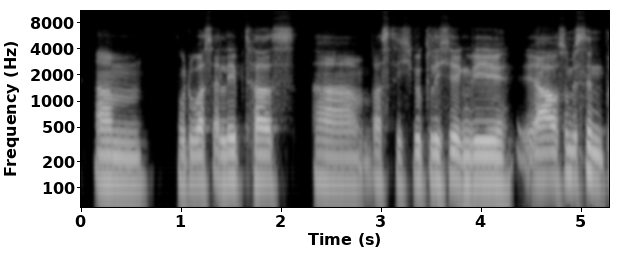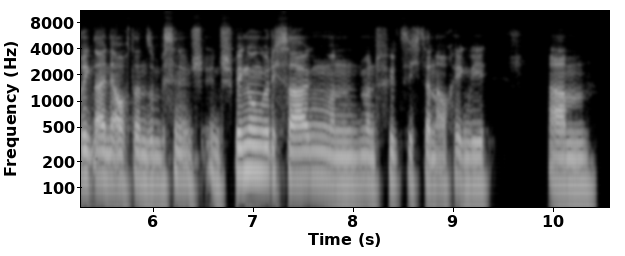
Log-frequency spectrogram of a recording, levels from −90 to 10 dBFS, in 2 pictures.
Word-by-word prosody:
ähm, 115 -2 +1 0.3
wo 120 - -4
du 120 - -2
was 120 - +2
erlebt 125 0 0
hast, 120 0 +2
äh, - - -11
was 115 - -1
dich 110 -2 -10
wirklich 125 -2 -1
irgendwie, 115 -2 +3
ja, 130 0 +4
auch 130 - +4
so 140 - -5
'n - - 0
bisschen 125 -3 +1
bringt 135 -2 -1
einen 125 -1 +3
ja - - +2
auch 120 -4 +1
dann 125 -3 -2
so - - -3
'n 115 - -5
bisschen 110 - -4
in 60 - -5
in 115 - -8
Schwingung, 155 +6 +3
würde 150 -1 +1
ich - - -7
sagen 130 0 +3
und 115 -1 -2
man 115 -1 -4
fühlt 110 +1 -9
sich 120 -3 -10
dann 110 - -2
auch - - -6
irgendwie 115 -3 -4 0.6
ähm, 110 -1 -1
120 Hz, 215 wpm, -23 LUFS, 110-125 Hz, 0.6 s, ja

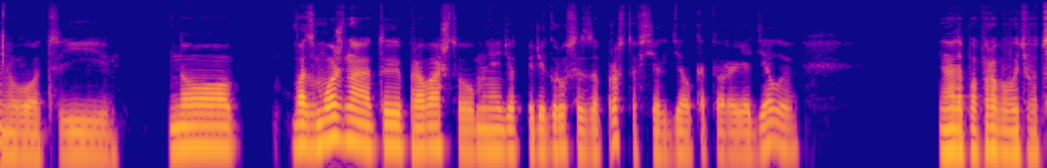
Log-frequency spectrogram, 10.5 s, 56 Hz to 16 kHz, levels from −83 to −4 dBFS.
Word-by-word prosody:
вот, 90 -2 -2
и 90 -2 -4 0.5
но, 115 0 +3 0.5
возможно, 125 +1 +4
ты 120 -1 +2
права, 115 +1 +2
что 105 -4 -4
у - - -3
меня 105 0 0
идет 100 0 -2
перегруз 105 +1 -2
из-за 95 -1 -2
просто 135 0 -5
всех 90 -2 -6
дел, 90 -1 -3
которые 90 -1 -5
я 90 - -1
делаю. 110 +1 -3 1.4
И 100 - -4
надо 105 0 +4
попробовать, 100 -1 +1
вот, 95 0 -4
105 Hz, 125 wpm, -22 LUFS, 95-115 Hz, 1.4 s, возможно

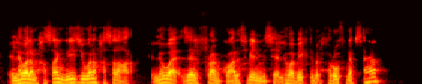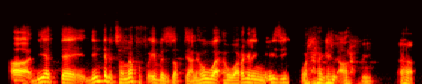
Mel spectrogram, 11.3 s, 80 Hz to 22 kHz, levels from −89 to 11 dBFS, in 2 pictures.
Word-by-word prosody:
اللي 100 +5 +1
هو 130 0 +8
لا - - +6
مَحصّلة 100 +5 -2
إنجليزي 130 +1 0
والّا 135 +2 +3
مَحصّلة 110 -5 -4
عربي، - - -7 0.2
اللي - - -4
هو - - +3
زي 110 +5 +1
الفرانكو 100 -2 -3
على 100 - 0
سبيل 110 +3 -3
المثال، 90 -5 -5
اللي 75 +6 -8
هو 105 - +3
بيكتب 110 +1 -4
الحروف 120 +2 -3
نفسها، 155 - -4 0.7
آه، 110 -1 +6
دِيّة 160 -1 +1 0.4
دي 150 - +1
أنت 180 +3 +3
بتصنّفه 155 +1 0
في - - -10
إيه - - +1
بالضبط؟ 105 -6 -3
يعني 100 +2 -1
هو 135 +1 +4
هو 110 -1 +1
رجل 130 +3 +2
إنجليزي؟ 125 +3 -1
والّا 100 -2 -4
رجل 120 +2 0
عربي؟ - - -6 0.4
آه. - - -1
120 Hz, 195 wpm, -21 LUFS, 105-135 Hz, 0.7 s, هو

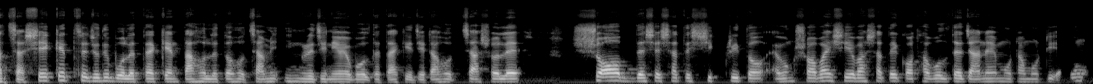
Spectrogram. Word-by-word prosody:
আচ্ছা - - +1
সেক্ষেত্রে 175 +1 +1
যদি 155 +1 +2
বলে 135 -1 +5
থাকেন 135 0 +3
তাহলে 130 +1 +2
তো - - +2
হচ্ছে 120 - -5
আমি 135 +2 -4 0.2
ইংরেজি 130 -2 -2
নিয়ে 125 0 +2 0.2
বলতে 115 0 -1
থাকি। 115 +1 -1
যেটা 115 +1 -1
হচ্ছে 100 -5 -5
আসলে 130 +2 +4 0.8
সব 175 -1 +7 0.2
দেশের 155 +1 +2
সাথে 155 -1 -4
স্বীকৃত 155 -1 -3 0.3
এবং 140 +2 -2 0.2
সবাই 155 +3 +2
সে 165 - -2
ভাষাতে 155 +1 -1
কথা 135 +1 -3
বলতে 140 0 -1
জানে 135 +1 +1
মোটামুটি 125 -1 -8
এবং 160 +1 -9
135 Hz, 160 wpm, -22 LUFS, 125-155 Hz, 0.8 s, সব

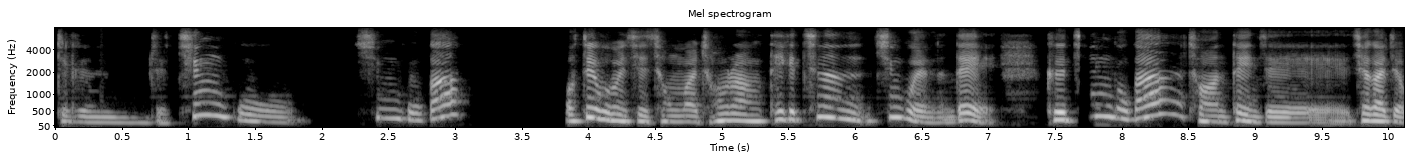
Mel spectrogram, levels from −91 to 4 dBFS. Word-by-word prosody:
지금 160 -4 -7
이제 - - -11
친구 220 - -3 0.4
친구가 275 - -2 0.7
어떻게 195 +9 +4
보면 210 -5 +3
이제 185 -1 -2
정말 175 -1 -4
저랑 195 +1 +1
되게 240 +2 +1
친한 255 -7 +1
친구였는데 195 - 0 0.3
그 230 -1 +6
친구가 335 - +1
저한테 180 - 0
인제 155 -4 -2
제가 200 -1 +6
이제 175 -3 0
205 Hz, 250 characters per minute, -25 LUFS, 175-275 Hz, 0.7 s, 그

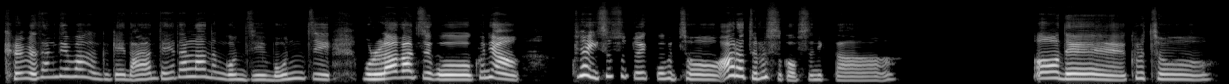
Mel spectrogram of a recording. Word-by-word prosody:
그러면 265 -2 -1
상대방은 345 -2 -5
그게 230 -1 -5
나한테 250 +6 -4
해달라는 345 -3 -2
건지 220 -2 -3
뭔지 235 +3 -4 0.3
몰라 250 +4 +6
가지고 235 -9 +4
그냥, 265 -6 +2 0.5
그냥 420 +3 +5
있을 340 +6 -4
수도 375 -6 -7
있고 270 -1 -5
그쵸. 230 -4 -2
알아들을 340 -7 +3
수가 225 - -8
없으니까. 190 +1 -8 1.3
아 290 +1 +3
네 240 -5 +3
그렇죠. 235 -4 -5
245 Hz, 255 characters per minute, -17 LUFS, 225-290 Hz, 1.3 s, 몰라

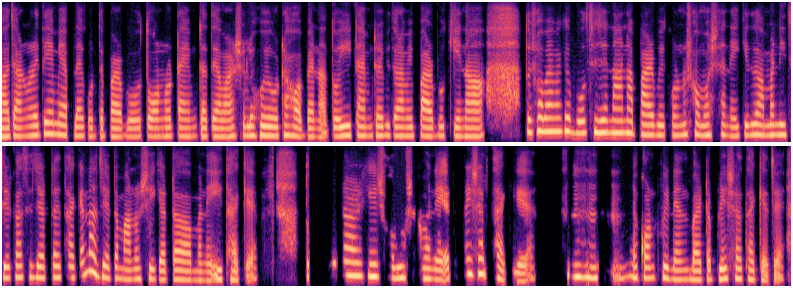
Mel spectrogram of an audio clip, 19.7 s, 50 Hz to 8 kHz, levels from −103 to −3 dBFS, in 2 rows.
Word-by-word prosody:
জানুয়ারিতেই 195 +5 +1
আমি 220 - +1
এপ্লাই 190 -2 -1
করতে 180 0 -3
পারবো। 175 0 0 0.2
তো - - -1
অন্য 180 0 -6 0.2
টাইমটাতে 180 0 -3
আমার 175 0 0
আসলে 195 +1 0
হয়ে 195 -1 +5
ওঠা 200 +2 -1
হবে 175 0 0
না। - - 0
তো 185 - -3
এই 200 - +5
টাইমটার 195 0 0
ভিতরে 195 -1 0
আমি 185 0 -1
পারবো 180 +1 +1
কিনা। 180 -1 0 0.7
তো - - -13
সবাই 280 -1 +5
আমাকে 285 +1 +3
বলছে 250 +3 0
যে 260 - +6
"না, 255 - +4
না - - +4
পারবে। 210 -1 +2
কোন 200 0 -2 0.2
সমস্যা 210 0 -1
নেই।" 185 - -2
কিন্তু 210 +1 +2
আমার 210 +1 +1
নিজের 230 +2 +1
কাছে 240 +1 0
যে - - +5
একটা 240 +1 -2 0.2
থাকে 235 +3 -2
না - - +6
যে - - +1
একটা 225 0 -2
মানসিক 210 +1 -1
একটা 200 +1 0 0.2
মানে 180 -1 -3
ই - - +6
থাকে। - - -1 0.7
তো - - +1 0.3
ওটা - - -4
আরকি 270 -1 +2 0.2
সমস্যা 225 0 0
মানে 210 -1 +1
একটা 270 +6 -8
প্রেশার 315 0 +3
থাকে। 180 -5 0 0.6
হু, 255 -3 +1
হু, 240 - +4 0.2
হুম। 245 - -7 0.3
Confidence 225 -3 +1
বা - - +5
একটা 195 +1 -2
প্রেশার 210 0 +2
থাকে 195 0 0
যে - - -1
205 Hz, 195 wpm, -18 LUFS, 185-230 Hz, 0.7 s, যে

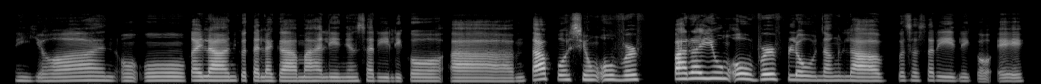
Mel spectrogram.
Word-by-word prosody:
Ayun, 175 +2 -3
oo 180 +1 -3
kailangan 185 0 +4
ko 185 - -11
talaga 170 -1 0
mahalin 170 0 -2
yung 170 - -8
sarili 165 -2 -6
ko, 165 0 -3
um, 155 -1 -1
tapos 220 0 +4 0.2
yung 215 - -1
over 215 0 +2 0.4
para 260 +2 +7
yung 275 -1 +2
overflow 230 -4 +2
ng 190 0 -5
love 175 -2 +2
ko 185 - -9
sa 185 -1 -9
sarili 175 -3 -5
ko, 130 -3 -11
eh, 155 +1 -4
180 Hz, 135 wpm, -23 LUFS, 165-190 Hz, 0.4 s, para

